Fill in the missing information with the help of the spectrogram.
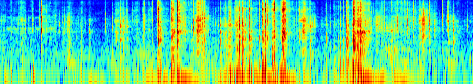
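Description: A metal utility blade scrapes curls off a solid yellow and blue bar of dry soap held in the hand. The result is a series of dry, crisp scraping and crackling strokes, bright and papery, with quiet gaps between the louder cuts.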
